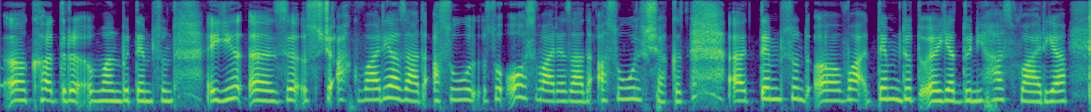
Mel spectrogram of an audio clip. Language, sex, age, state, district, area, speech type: Kashmiri, female, 18-30, Jammu and Kashmir, Kulgam, urban, spontaneous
